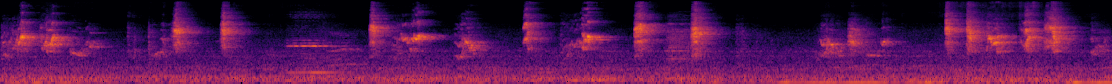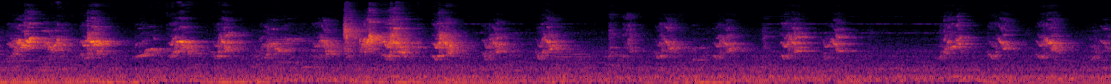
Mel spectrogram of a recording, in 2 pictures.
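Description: Budgerigars chattering with rapid, scratchy high chirps and squeaks that overlap in a busy flock chorus.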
